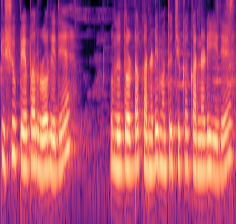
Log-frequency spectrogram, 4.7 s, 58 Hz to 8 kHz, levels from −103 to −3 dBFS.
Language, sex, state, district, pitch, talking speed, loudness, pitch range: Kannada, female, Karnataka, Bangalore, 210 Hz, 140 wpm, -15 LUFS, 195-225 Hz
